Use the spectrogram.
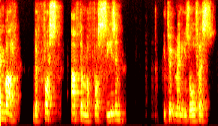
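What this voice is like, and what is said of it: Usual voice. Nothing is said of it.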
